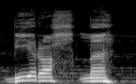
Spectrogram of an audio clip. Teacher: tak marbuta yang dibaca waqaf maka bunyinya ha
